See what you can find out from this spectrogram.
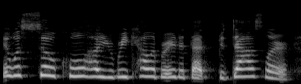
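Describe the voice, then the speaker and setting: Woman voicing an excitable, high-pitched young girl unicorn. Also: normal speed, creaky. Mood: gushing apology. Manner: breathless, exclamatory, earnest pleading. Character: excitable young female unicorns, pleading and gushing.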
